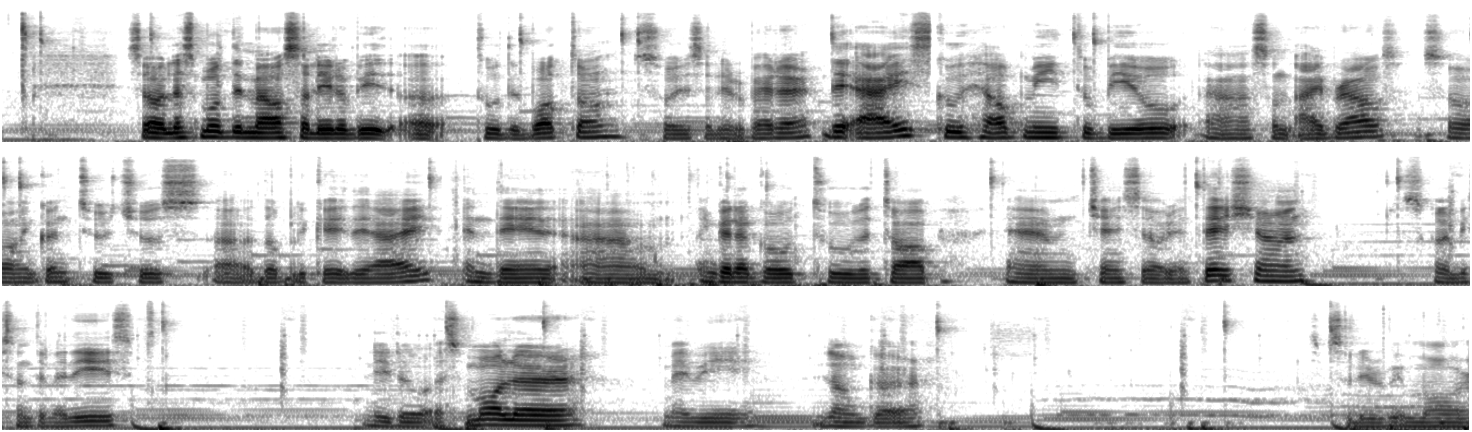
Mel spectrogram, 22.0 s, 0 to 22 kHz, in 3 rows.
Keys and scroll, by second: 8.7 super+d, 10.3 alt+r.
